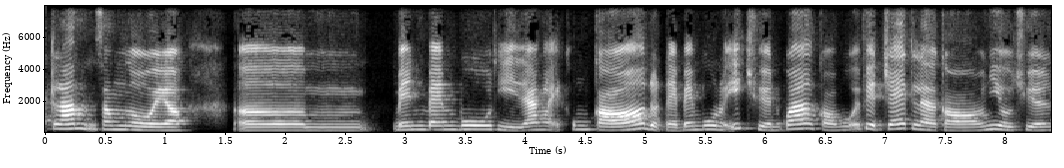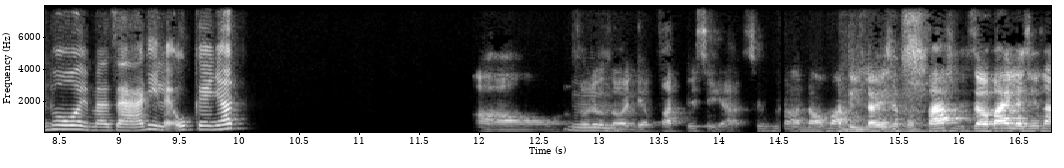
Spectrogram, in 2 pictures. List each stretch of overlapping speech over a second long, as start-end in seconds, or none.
none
